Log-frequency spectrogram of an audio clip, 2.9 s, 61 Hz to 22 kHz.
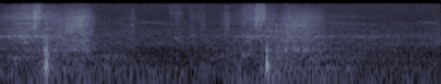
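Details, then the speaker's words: Classic car drum brake just adjusted via the star wheel, wheel hand-spun: soft scraping swish about every 1.5 s. This is normal light shoe drag that will wear in over a couple of miles. "so you see now I'm turning the wheel and you can hear it and it's not just free rolling now that little bit of drag will work itself out over a couple miles"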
